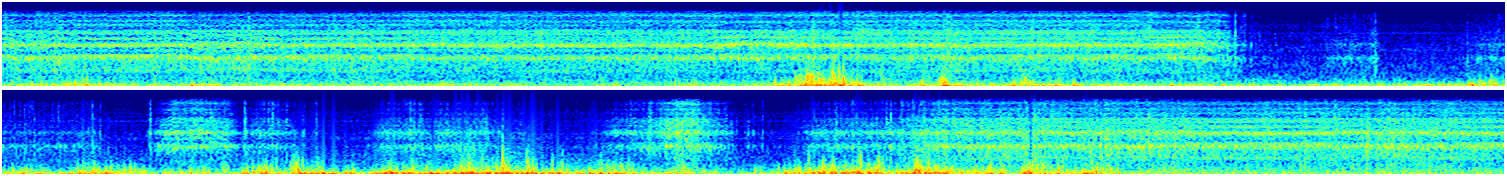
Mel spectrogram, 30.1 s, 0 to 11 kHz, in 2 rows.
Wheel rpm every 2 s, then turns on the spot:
160, 160, 160, 160, 160, 160, 40, 10, 40, 30, 20, 20, 130, 160, 160.
12-16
